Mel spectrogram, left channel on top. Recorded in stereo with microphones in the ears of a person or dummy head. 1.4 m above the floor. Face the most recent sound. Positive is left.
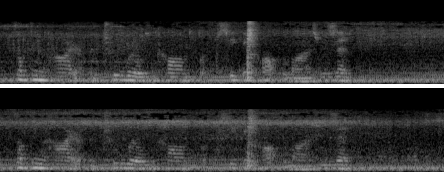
turn(degrees=40)  # may be behind; listen again after turning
